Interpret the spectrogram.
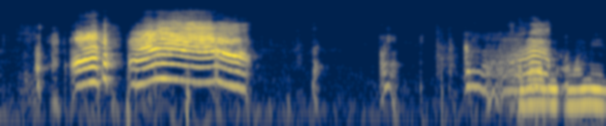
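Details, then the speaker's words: Infant girl crying loudly in several high-pitched wailing bursts separated by short pauses and small whimpers; she is sleepy and cries before falling asleep. "আমার baby loudly crying দিচ্ছে। অনেক মমতা নিয়ে ও কানতেছে।"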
